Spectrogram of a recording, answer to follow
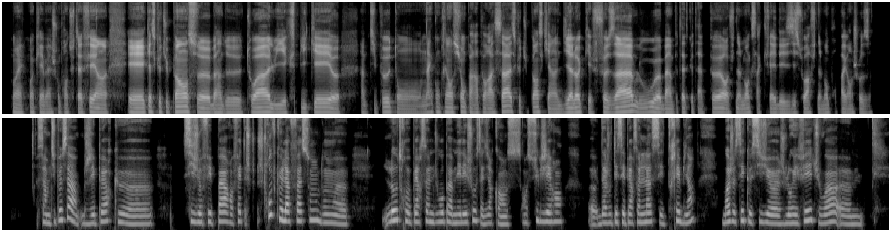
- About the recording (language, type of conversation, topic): French, advice, Comment demander une contribution équitable aux dépenses partagées ?
- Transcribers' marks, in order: tapping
